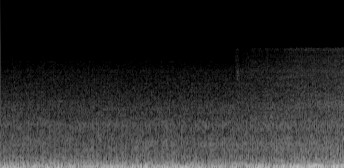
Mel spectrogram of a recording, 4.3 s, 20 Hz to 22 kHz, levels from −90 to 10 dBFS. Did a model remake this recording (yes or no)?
yes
